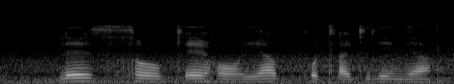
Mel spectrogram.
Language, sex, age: Southern Sotho, male, 20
